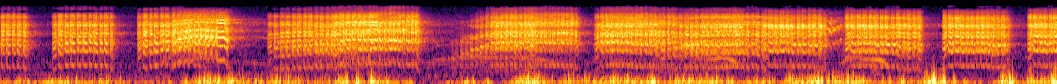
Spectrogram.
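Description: Harsh, grating squawks from a Monk parakeet, given in rapid bursts of about half a second with brief pauses, high and raspy throughout.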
